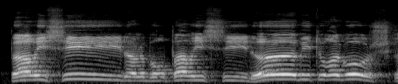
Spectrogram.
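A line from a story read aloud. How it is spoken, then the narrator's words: Shouting. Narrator (French): cria-t-il à son compagnon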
